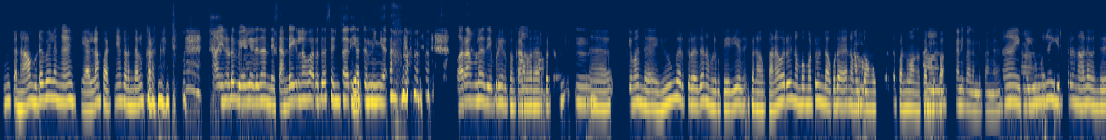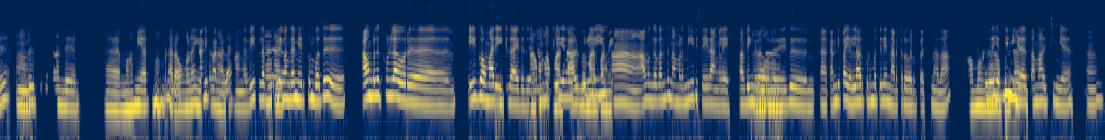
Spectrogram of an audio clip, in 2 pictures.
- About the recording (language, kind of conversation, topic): Tamil, podcast, உங்கள் சுதந்திரத்தையும் குடும்பப் பொறுப்புகளையும் எப்படி சமநிலைப்படுத்துகிறீர்கள்?
- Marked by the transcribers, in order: laughing while speaking: "கெடந்தாலும் கெடங்கண்ட்டு"; laugh; laughing while speaking: "சண்டைகள்லாம் வரதா செஞ்சுச்சு"; laugh; laugh; laughing while speaking: "மாமனார்"; drawn out: "ஒரு"; in English: "ஈகோ"; other noise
